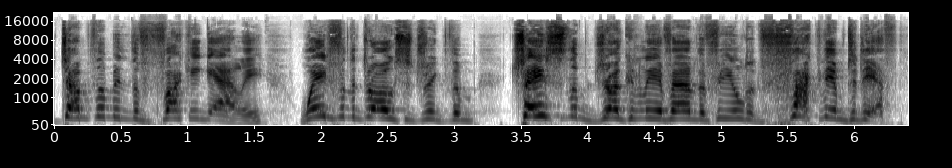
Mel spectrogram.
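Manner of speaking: mild hammed-up old Brit reminiscing; gently put-on old man voice; lightly voiced old man. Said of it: "it's just old man Stewie".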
